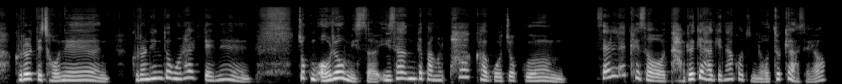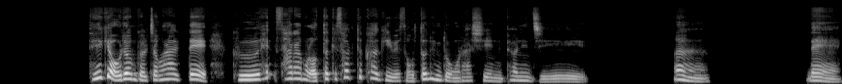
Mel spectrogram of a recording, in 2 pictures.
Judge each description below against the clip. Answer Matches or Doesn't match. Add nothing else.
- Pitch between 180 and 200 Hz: Doesn't match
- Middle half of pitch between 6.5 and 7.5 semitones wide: Matches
